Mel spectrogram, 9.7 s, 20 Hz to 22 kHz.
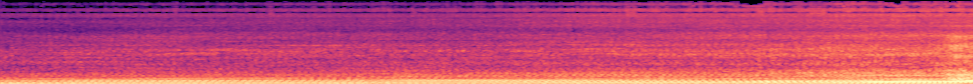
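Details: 2018+ Mustang GT V8 revved progressively higher: deep, steady burble climbing with throttle, with no tick even at higher rpm after the owner's fix for the former engine tick; healthy engine.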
